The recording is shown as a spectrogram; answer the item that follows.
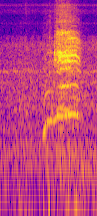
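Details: A pet cat named Football, restless at the sight of flowers, gives one drawn-out meow that rises and then levels into a steady, slightly wavering tone of nearly a second, with faint room noise around it.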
